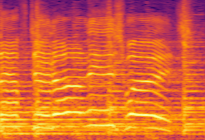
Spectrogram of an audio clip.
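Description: Live folk-rock band playing: sung vocals over strummed acoustic guitars, accordion and bass.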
